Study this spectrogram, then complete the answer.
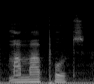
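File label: "mama put", Nigerian Pidgin, male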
